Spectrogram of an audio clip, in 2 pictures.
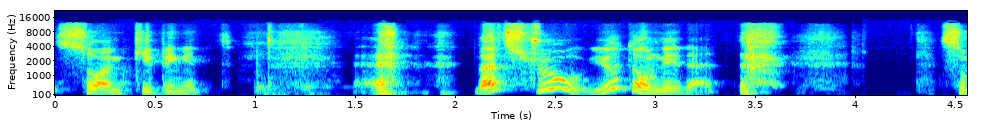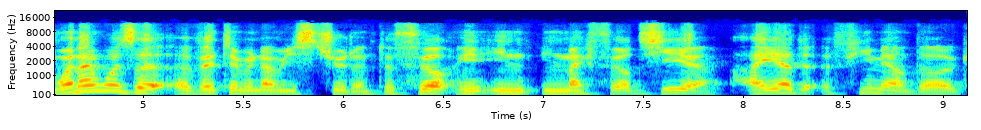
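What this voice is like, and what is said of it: Thick French accent. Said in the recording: “I'm sure you can hear my thick French accent... I will never lose this accent”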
